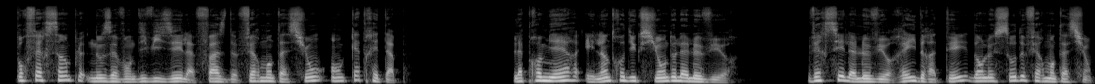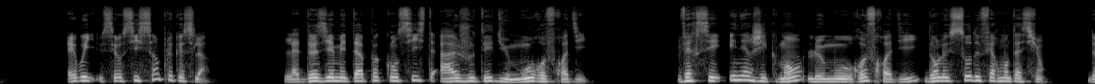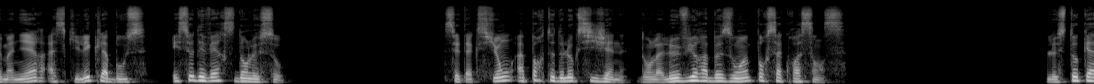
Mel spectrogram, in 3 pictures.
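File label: French, male, e-learning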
